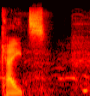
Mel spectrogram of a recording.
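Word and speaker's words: Kietz: 1-1 When I first met Beau, I told him he he said his name wrong because it's k i e t z and he says it's Kites.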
